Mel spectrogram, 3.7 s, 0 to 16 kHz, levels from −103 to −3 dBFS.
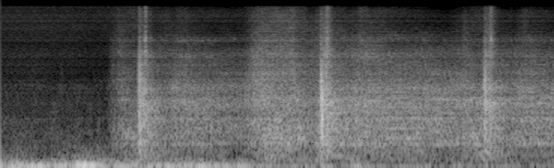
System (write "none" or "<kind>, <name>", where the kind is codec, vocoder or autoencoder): codec, SNAC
